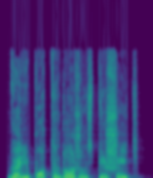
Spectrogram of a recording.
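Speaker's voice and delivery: very high, squeaky elf voice. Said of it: "пискнул Добби".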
